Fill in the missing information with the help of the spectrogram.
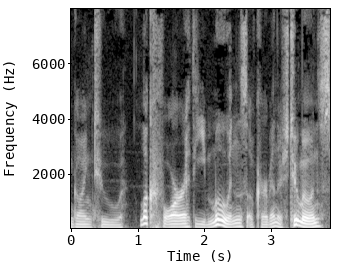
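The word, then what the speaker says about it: Mün: and then i'm going to look for the moons of kerbin there's two moons there's the moon pronoun spelt not pronounced spelled m and then the u with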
